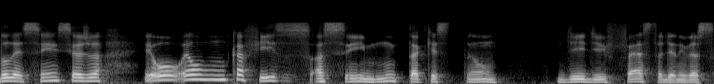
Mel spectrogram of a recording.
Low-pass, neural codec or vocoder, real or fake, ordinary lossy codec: 7.2 kHz; codec, 16 kHz, about 1 kbps, DyCAST, with the encoder's durations; fake; none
